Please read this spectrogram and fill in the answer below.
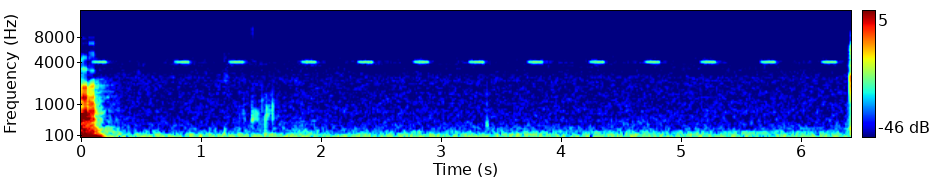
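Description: A quiet pause: a steady low hum, and from about a second in a faint, high-pitched chirp that repeats evenly about twice a second.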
